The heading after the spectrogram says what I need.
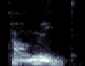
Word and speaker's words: Talmud: you didn't pronounce it. It would be Talmud. Yes, this was a syllable breaker.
